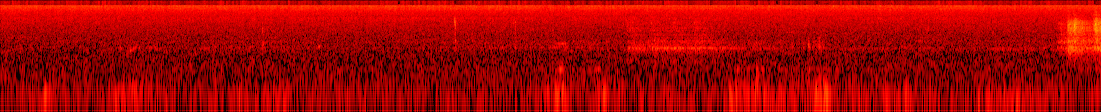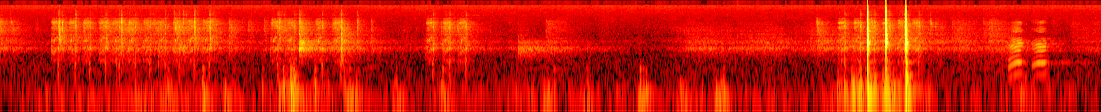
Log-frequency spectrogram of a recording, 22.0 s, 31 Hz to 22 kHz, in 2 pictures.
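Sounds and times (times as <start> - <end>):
footsteps: 16.1 - 22.0
dull thumps: 19.6 - 20.2.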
